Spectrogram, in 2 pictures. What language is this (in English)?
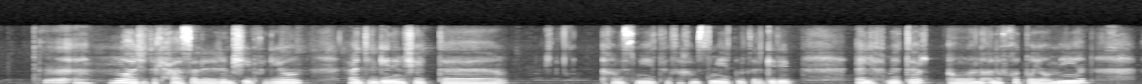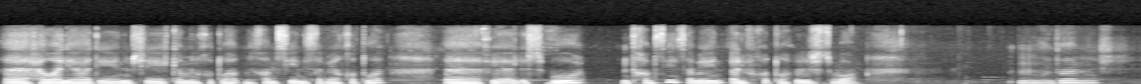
Libyan Arabic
